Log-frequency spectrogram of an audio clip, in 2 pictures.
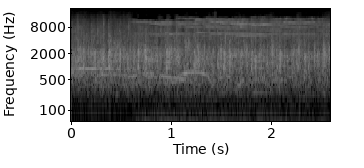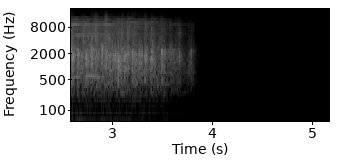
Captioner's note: chimes resonant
